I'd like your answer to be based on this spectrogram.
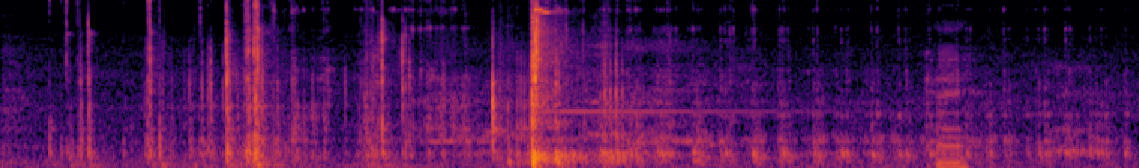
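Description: A key turns in a lower fairing lock on an Indian Roadmaster motorcycle, producing close metallic clicks, jingles and scrapes in scattered bursts, with one sharp louder clack midway.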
